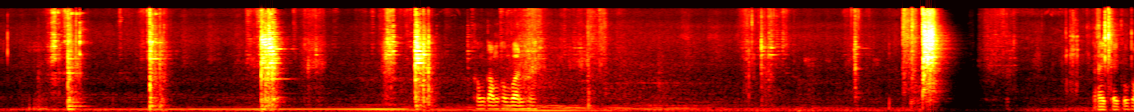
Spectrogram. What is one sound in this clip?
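A metal blade clinks and knocks as it is handled.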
